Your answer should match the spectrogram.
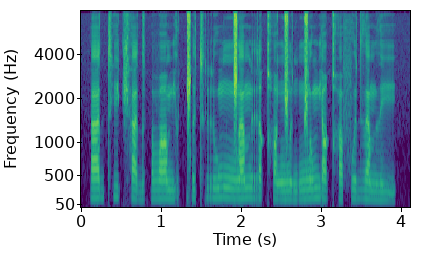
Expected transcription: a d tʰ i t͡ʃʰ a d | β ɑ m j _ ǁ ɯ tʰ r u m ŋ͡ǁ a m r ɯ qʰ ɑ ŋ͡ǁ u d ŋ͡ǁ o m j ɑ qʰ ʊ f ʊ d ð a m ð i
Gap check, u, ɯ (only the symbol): ɯ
